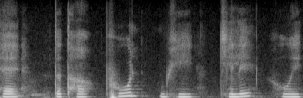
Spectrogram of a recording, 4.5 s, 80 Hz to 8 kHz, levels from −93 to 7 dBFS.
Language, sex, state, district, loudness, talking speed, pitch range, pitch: Hindi, female, Himachal Pradesh, Shimla, -16 LUFS, 80 wpm, 210-245 Hz, 215 Hz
